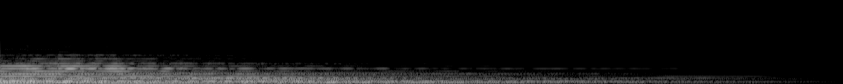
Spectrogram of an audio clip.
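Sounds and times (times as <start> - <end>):
synth pads: 0.0 - 5.6.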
